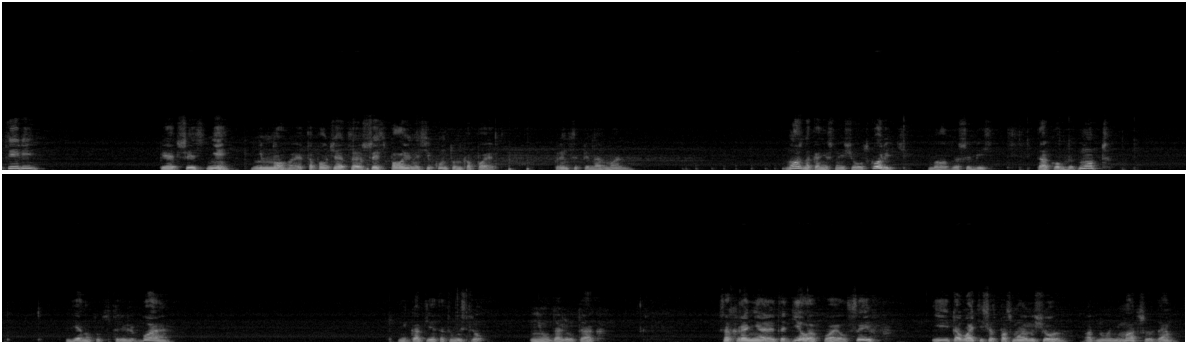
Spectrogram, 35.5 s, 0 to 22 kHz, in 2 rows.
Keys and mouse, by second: 5.4 space, 6.5 middle click, 7.2 click, 7.7 space, 9.0-13.8 drag, 15.3-17.3 drag, 18.0 middle click, 19.5-23.8 drag, 24.7 click, 26.0 Delete, 28.8-33.2 drag.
